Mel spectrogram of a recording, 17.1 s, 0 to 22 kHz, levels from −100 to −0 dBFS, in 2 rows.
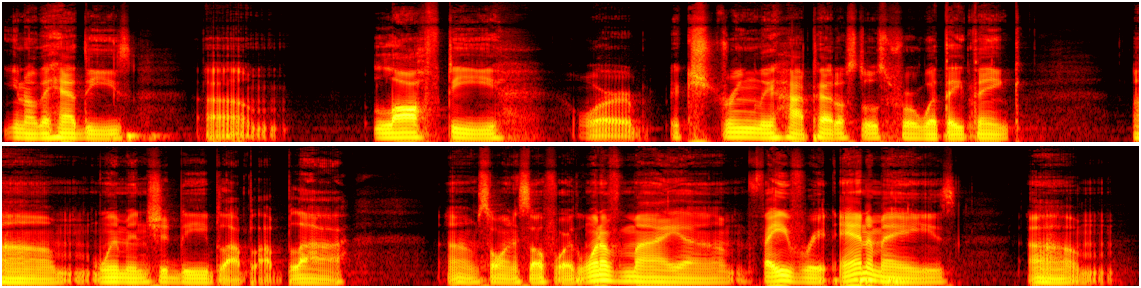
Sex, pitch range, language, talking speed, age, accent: male, 85-100 Hz, English, 125 wpm, 30-49, American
